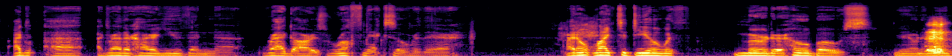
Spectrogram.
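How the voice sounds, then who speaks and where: A raspy, put-on character voice carries this clip. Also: man, medium pitch for a man, fairly slow pace. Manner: whispering.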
